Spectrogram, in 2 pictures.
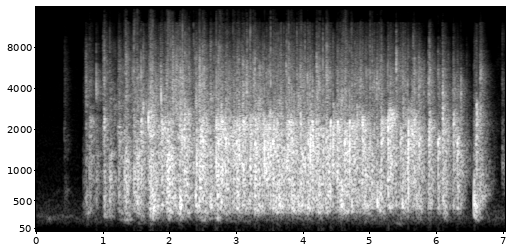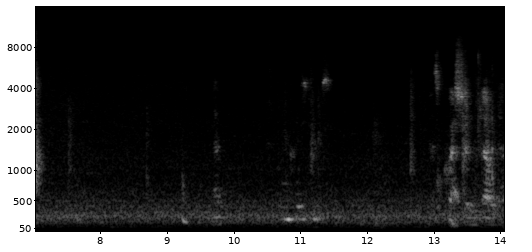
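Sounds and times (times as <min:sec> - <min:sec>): audience applauding: 0:00.7 - 0:07.0.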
